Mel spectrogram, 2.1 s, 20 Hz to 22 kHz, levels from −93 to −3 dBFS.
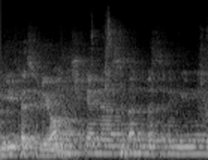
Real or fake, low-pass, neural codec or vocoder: real; 19.8 kHz; none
